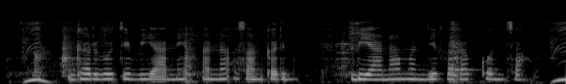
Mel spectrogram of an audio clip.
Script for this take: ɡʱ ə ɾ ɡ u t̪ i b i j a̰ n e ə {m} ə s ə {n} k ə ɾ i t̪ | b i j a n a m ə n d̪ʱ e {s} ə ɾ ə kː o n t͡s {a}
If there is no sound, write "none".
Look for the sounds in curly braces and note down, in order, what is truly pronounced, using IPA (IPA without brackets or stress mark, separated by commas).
n, ŋ, f, a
